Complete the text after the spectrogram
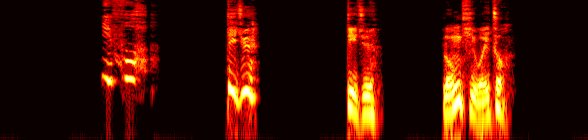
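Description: Young men speak in short, dramatic lines, heard close and clear.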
